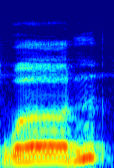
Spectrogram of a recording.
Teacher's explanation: The D is unreleased, wouldn't. So what I do is I basically go up to make the D and then I release right into the N.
